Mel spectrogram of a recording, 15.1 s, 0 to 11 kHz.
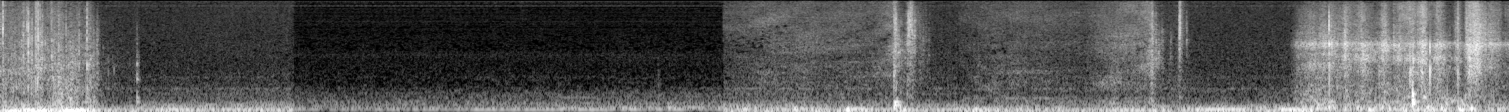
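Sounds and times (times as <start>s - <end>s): scraping and rustling: 0.0s - 3.0s, 7.2s - 15.0s.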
